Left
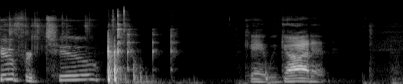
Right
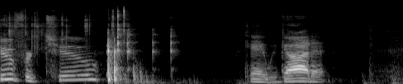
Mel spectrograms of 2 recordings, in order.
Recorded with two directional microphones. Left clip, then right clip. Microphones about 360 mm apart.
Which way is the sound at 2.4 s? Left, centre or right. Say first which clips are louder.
Right 4 dB; centre.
